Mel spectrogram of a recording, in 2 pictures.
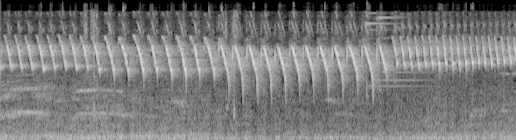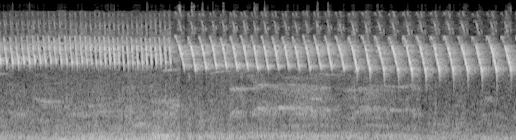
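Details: Canary taghreed song for training chicks: rapid descending chirps, a stretch of dense buzzy trilling, then more fast repeated downward notes.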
